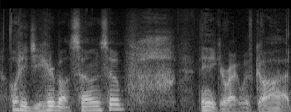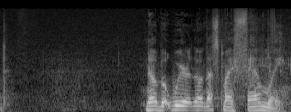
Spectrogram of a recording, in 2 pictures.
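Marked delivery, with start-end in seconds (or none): 0.1-3.0 gossipy. Retold or imitated. Mock gossiping churchgoer.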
